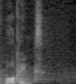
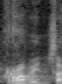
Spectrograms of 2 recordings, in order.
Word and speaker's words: Robins: I couldn't roll my R's. My name was Wobbins. And it wasn't until I learned Spanish that I now can say robins. I can actually say it properly.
